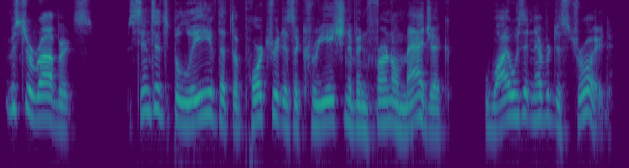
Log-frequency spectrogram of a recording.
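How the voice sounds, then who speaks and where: An actor playing a polite, deferential young fiancé growing uneasy, in old-time radio drama style. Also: male voice, a little high, expressive, normal speed, a bit bright.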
